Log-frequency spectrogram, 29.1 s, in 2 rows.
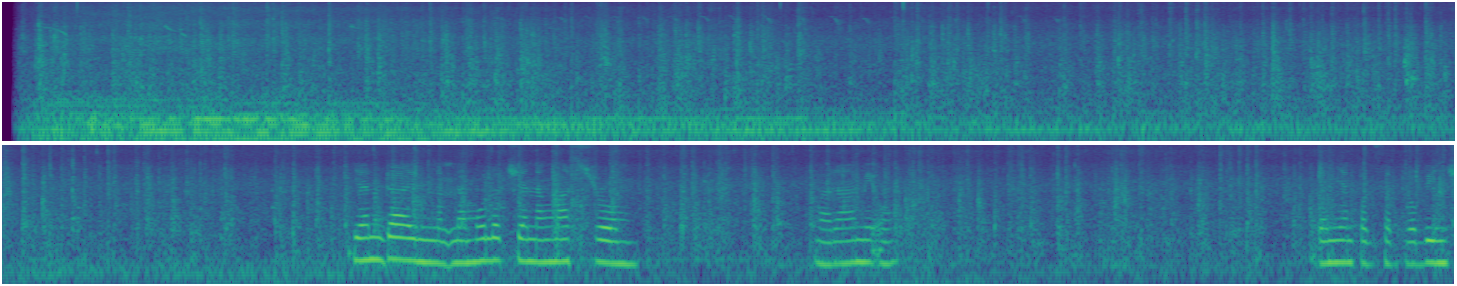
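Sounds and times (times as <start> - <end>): low steady bird call: 0.2 - 12.2
birds calling: 0.2 - 14.4.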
